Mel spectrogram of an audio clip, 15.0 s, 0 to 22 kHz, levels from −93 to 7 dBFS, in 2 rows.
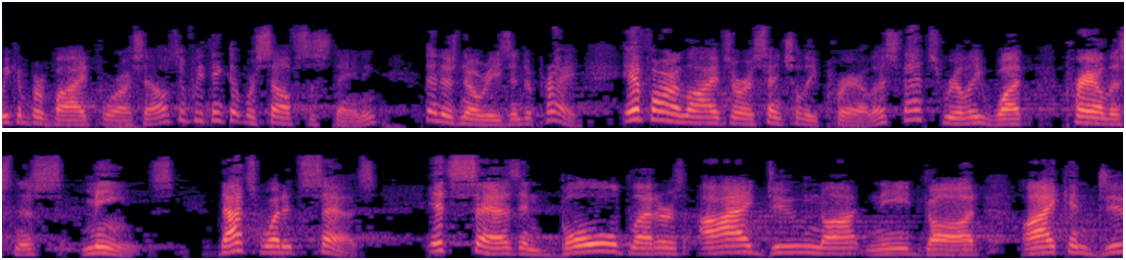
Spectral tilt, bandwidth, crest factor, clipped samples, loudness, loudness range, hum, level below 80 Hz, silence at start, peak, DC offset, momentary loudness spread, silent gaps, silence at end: -3.5 dB/octave; 10 kHz; 24 dB; under 0.1%; -28 LUFS; 6 LU; none; -72 dBFS; 0 s; -6 dBFS; under 0.1%; 14 LU; none; 0 s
